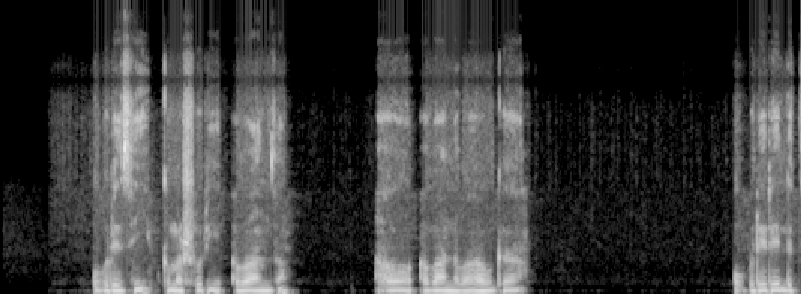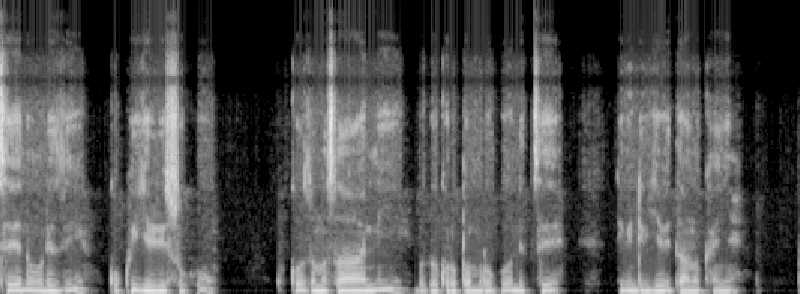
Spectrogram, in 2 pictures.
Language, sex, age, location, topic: Kinyarwanda, female, 50+, Nyagatare, education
